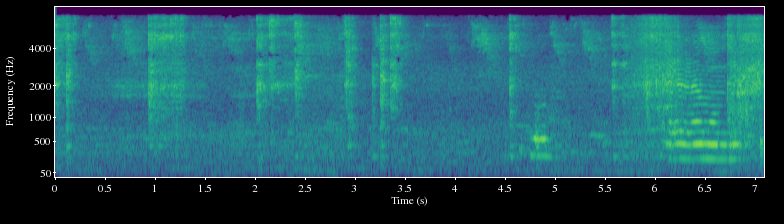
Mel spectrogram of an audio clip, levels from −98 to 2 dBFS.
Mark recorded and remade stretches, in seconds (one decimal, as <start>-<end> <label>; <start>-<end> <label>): 0.0-5.8 recorded; 5.8-7.1 remade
